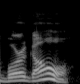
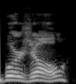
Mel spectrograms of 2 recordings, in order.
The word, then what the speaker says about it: Bourgon: the G, and Bourgon. Don't forget the G. Don't forget the G, not Bourgeon.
